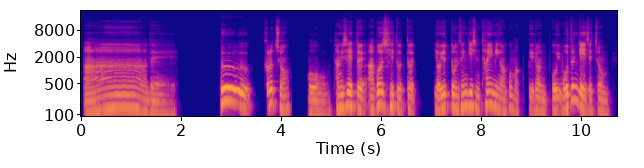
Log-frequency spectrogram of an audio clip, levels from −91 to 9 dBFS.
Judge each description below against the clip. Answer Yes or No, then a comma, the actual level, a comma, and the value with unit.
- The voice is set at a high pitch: No, low, 135 Hz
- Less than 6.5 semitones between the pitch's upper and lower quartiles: Yes, average, 5.2 semitones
